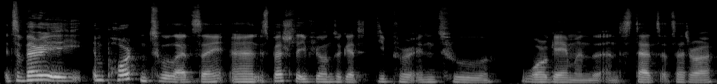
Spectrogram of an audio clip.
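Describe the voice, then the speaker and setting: Slightly hoarse, rambling young man. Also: mid-range voice, a little fast, few pauses. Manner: rambling, many ums and restarts, casual swearing. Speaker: gaming channel host. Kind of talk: casual screen-recorded tutorial.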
